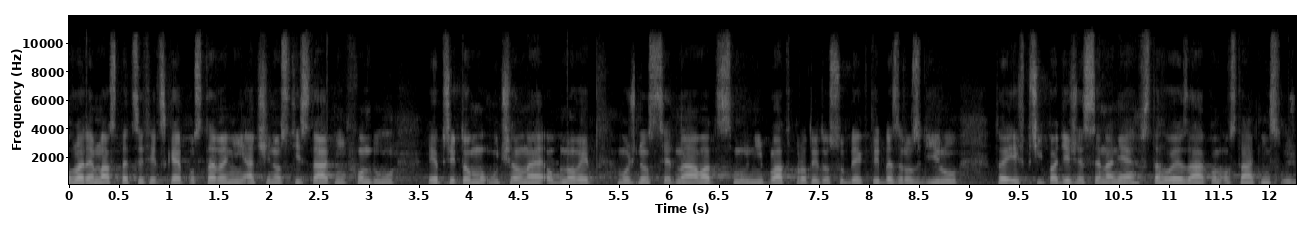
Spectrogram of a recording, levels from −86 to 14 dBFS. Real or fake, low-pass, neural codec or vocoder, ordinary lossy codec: fake; 10.8 kHz; codec, 44.1 kHz, 7.8 kbps, DAC; AAC, 64 kbps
